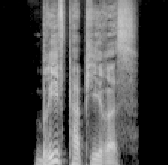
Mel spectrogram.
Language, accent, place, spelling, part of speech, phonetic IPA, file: German, Germany, Berlin, Briefpapieres, noun, [ˈbʁiːfpaˌpiːʁəs], De-Briefpapieres.ogg
- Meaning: genitive of Briefpapier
